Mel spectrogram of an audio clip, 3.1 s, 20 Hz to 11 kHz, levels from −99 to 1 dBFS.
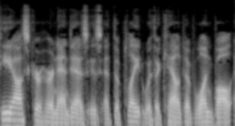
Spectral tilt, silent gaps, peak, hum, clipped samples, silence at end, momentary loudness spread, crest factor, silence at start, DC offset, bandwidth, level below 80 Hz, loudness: -5.5 dB/octave; none; -6 dBFS; none; under 0.1%; 0 s; 6 LU; 18 dB; 0 s; 1%; 9.8 kHz; -42 dBFS; -25 LUFS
